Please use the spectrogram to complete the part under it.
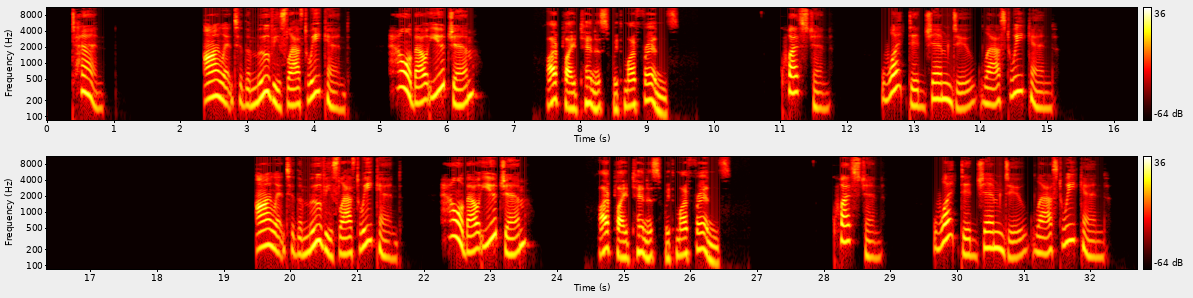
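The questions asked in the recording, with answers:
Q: What did Jim do last weekend?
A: He played tennis with his friends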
